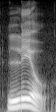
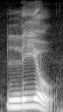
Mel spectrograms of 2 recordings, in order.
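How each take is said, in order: First: It is said with an o sound inside. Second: It is said with an o sound inside.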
